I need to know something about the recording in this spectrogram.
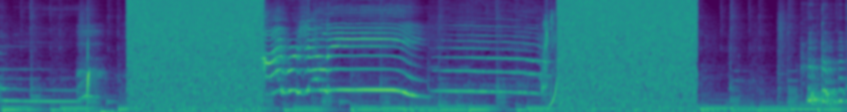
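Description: Background music with a steady beat, cut through twice by loud bursts of hiss-like static, about a second in and again after five and a half seconds, each lasting about a second and a half. Between the bursts comes a high held vocal-like tone that slides down, then a shorter steady tone.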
